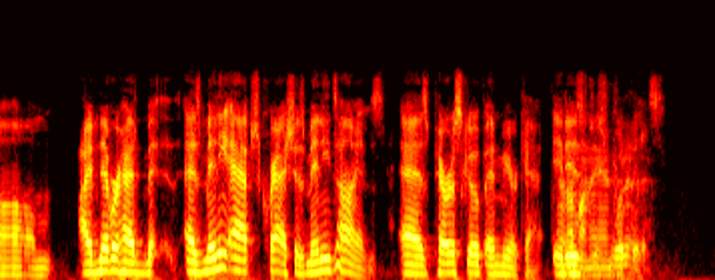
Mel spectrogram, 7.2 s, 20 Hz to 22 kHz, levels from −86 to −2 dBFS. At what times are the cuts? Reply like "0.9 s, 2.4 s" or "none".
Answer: 5.5 s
